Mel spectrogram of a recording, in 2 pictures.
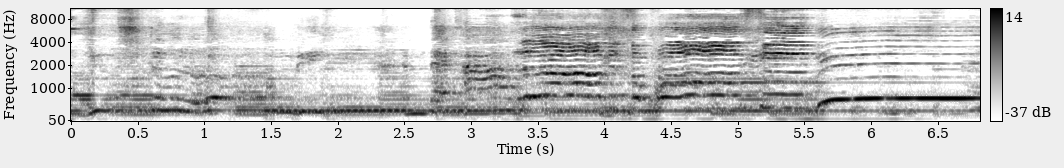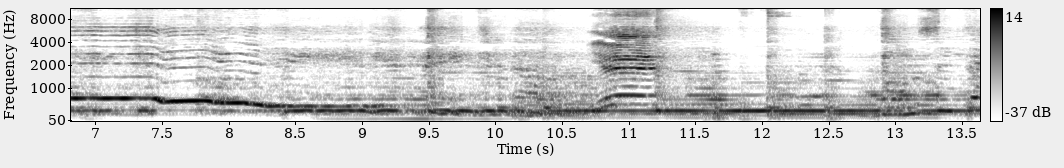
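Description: A man singing a slow, emotional song over steady instrumental accompaniment. About five and a half seconds in he holds one long high note, then lets it slide down.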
